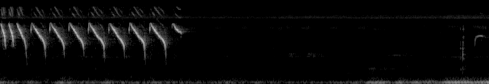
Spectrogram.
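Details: Canary giving a short burst of about eight quick descending whistled notes, followed by near silence with faint background rumble.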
